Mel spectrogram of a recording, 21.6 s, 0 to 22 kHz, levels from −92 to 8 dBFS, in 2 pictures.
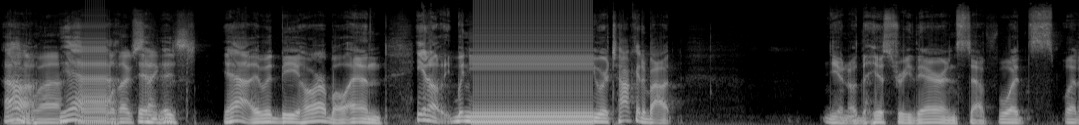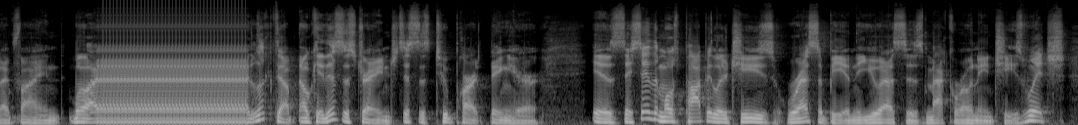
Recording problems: audio freezing; at 1 s, at 4.5 s for 1 s and at 12 s for 1.5 s

